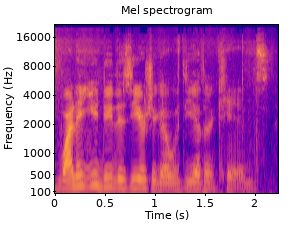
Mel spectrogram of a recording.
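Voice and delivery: usual speaking voice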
